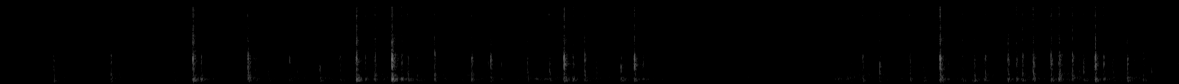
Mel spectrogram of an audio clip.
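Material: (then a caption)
Plastic. Fingertips type on the black plastic chiclet keys of a dark grey plastic laptop keyboard, producing quick, dry clicks and taps of uneven loudness. The typing runs in bursts, with a quiet pause in the middle before it resumes.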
